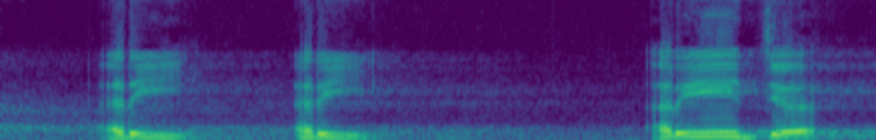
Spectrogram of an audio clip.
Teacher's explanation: bacaan ro ini ditipiskan atau bacaan tarqi karena rnya berharakat kisrah cara bacanya posisi pangkal lidah tidak terangkat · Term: tarqiq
